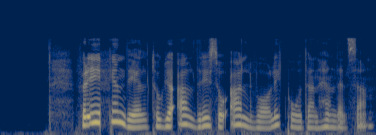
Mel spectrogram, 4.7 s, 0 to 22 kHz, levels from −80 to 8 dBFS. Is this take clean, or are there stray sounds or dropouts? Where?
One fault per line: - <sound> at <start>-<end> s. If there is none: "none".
- dropout at 1.2-1.4 s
